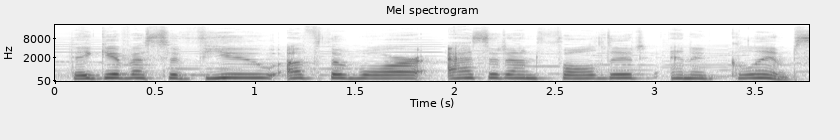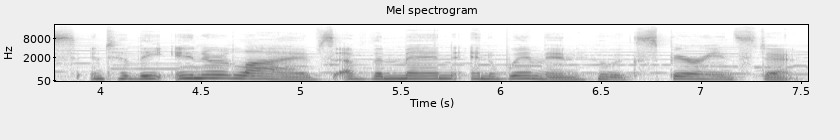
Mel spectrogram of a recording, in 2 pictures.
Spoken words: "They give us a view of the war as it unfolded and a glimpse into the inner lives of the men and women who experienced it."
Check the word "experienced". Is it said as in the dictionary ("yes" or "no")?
yes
